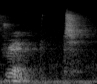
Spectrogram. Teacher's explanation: Sounds, just be aware, it sounds like there's a P there, but there's not. Your mouth nearly goes to form the P, but there's no P. It's dreamt.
